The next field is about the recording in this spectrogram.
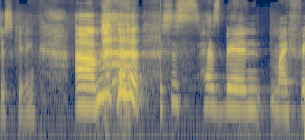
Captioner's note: laughing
